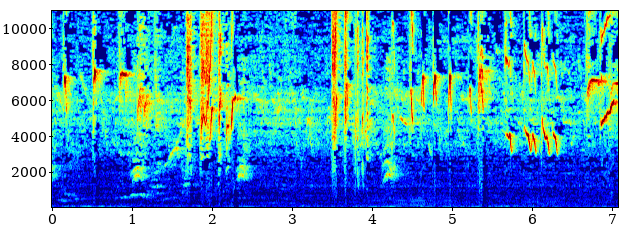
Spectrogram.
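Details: Konin sunbird, a nectar feeder, pouring out a lavish nagen-style training song: dense high twitters, falling whistled slurs and repeated sharp chips in steady succession.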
